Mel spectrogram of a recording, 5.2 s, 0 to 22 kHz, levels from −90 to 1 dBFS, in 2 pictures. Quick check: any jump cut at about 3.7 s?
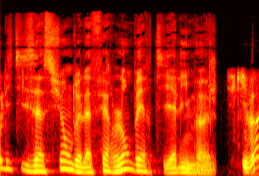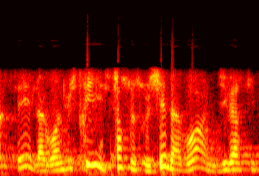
no; 1 cut; at 2.1 s

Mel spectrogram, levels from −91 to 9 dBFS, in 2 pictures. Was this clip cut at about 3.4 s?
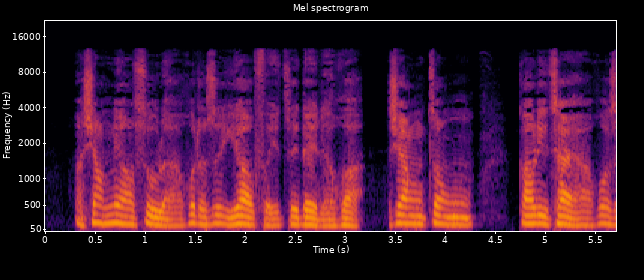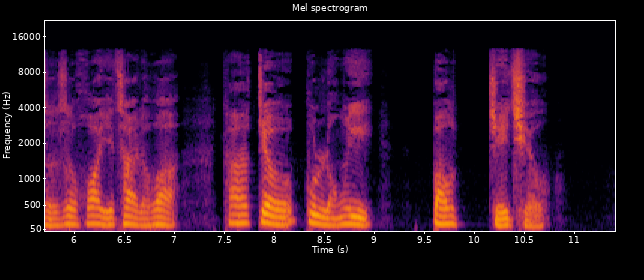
yes; 1 cut; at 3.4 s

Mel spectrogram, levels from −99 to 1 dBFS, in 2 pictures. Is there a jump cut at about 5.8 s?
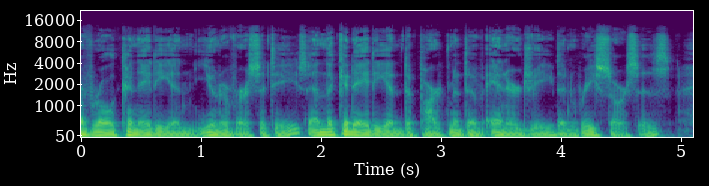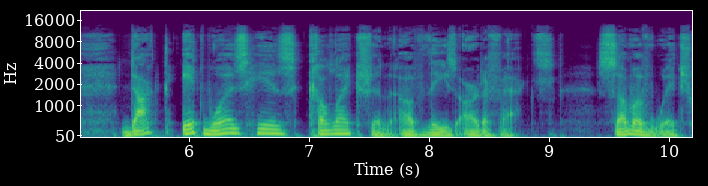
yes; 2 cuts; at 4.0 s, 5.8 s

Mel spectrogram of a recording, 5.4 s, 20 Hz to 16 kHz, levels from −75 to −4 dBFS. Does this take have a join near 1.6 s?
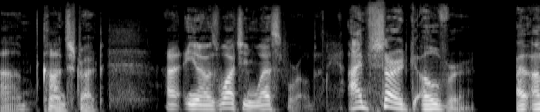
yes; 1 cut; at 1.6 s

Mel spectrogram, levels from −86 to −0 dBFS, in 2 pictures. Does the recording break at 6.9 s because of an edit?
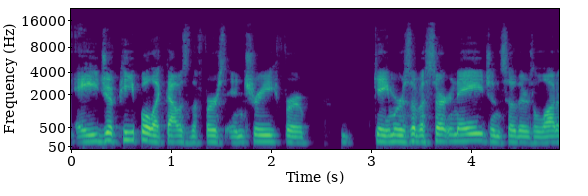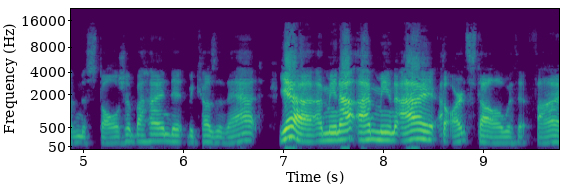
yes; 2 cuts; at 6.9 s, 8.6 s

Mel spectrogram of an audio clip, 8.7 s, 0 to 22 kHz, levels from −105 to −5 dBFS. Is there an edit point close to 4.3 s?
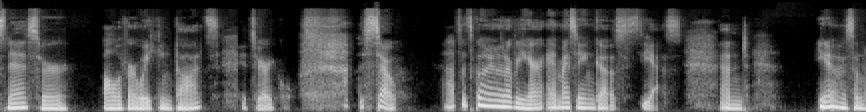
no; 3 cuts; at 2.4 s, 5.7 s, 7.2 s

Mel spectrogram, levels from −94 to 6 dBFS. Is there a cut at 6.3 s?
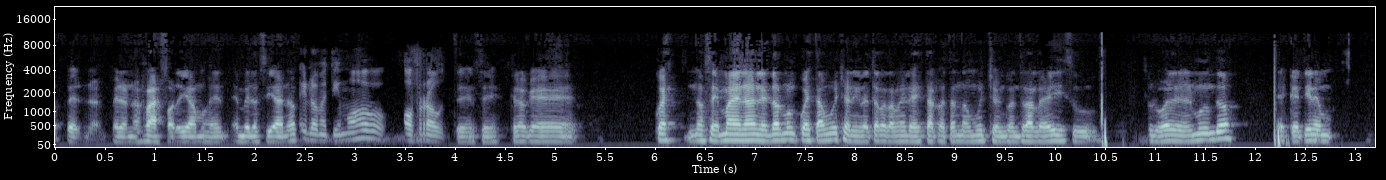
no; 2 cuts; at 2.5 s, 3.9 s

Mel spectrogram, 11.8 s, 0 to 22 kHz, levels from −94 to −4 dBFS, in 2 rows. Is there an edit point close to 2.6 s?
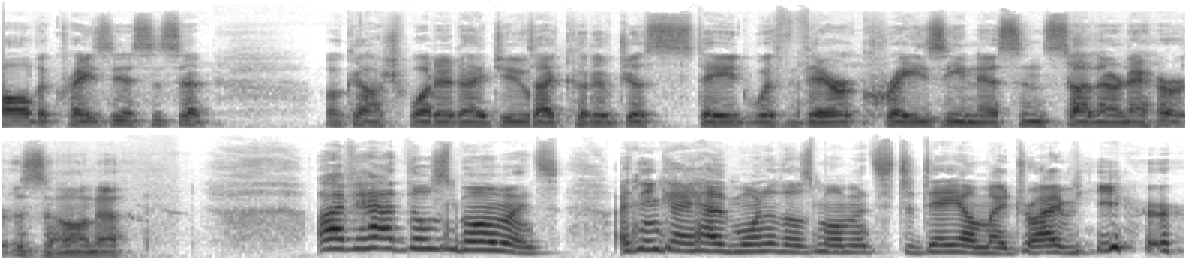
yes; 1 cut; at 2.6 s

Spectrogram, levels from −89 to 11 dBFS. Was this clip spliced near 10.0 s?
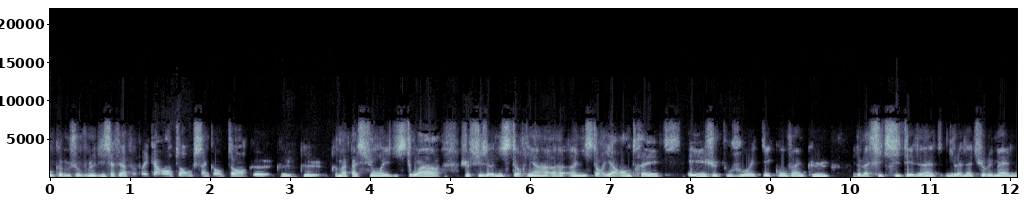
yes; 1 cut; at 10.0 s

